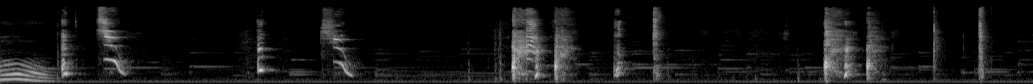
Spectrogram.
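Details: An older girl sneezing and coughing while her little sister laughs: several short explosive sneezes and coughs from a child, with giggling and a faint steady background tone.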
